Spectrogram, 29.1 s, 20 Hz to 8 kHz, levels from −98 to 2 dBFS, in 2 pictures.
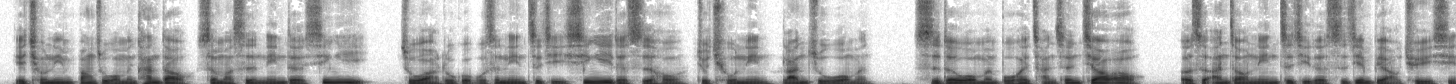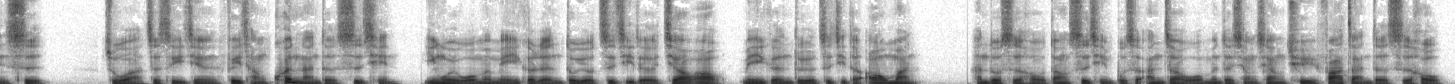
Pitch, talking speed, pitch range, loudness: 75 Hz, 250 characters per minute, 70-85 Hz, -21 LUFS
